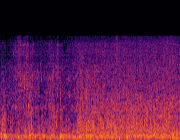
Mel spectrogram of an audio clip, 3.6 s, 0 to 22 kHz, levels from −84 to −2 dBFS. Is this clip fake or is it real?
fake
